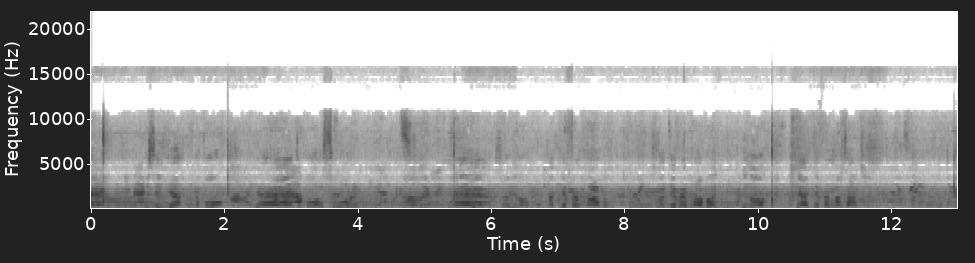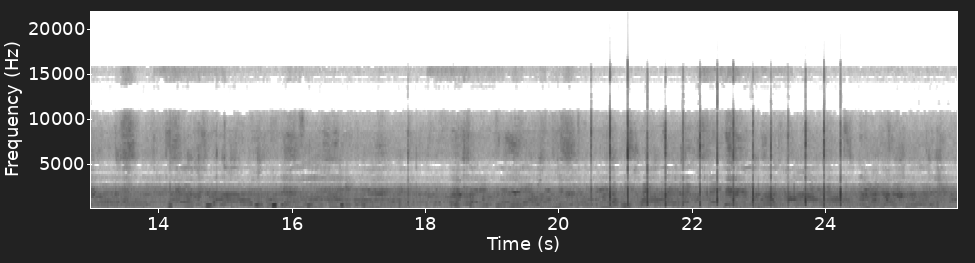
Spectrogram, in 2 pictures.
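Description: Young women laugh and chat nearby outdoors.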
